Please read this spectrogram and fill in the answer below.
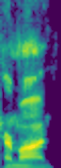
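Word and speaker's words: Germán: was a baseball player it's spelled German but pronounced Herman I don't remember play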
